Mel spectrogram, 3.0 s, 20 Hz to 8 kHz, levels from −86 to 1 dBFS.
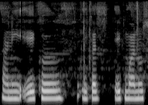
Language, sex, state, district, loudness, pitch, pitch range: Marathi, female, Maharashtra, Nagpur, -24 LUFS, 210 Hz, 205-220 Hz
